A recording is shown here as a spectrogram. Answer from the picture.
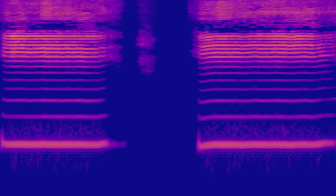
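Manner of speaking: "hi" held on a flat, high, level tone. Teacher explaining tones, first tone does not move: high level first tone on hi. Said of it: "مع النغمة الأولى ... ما بتتحركش".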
